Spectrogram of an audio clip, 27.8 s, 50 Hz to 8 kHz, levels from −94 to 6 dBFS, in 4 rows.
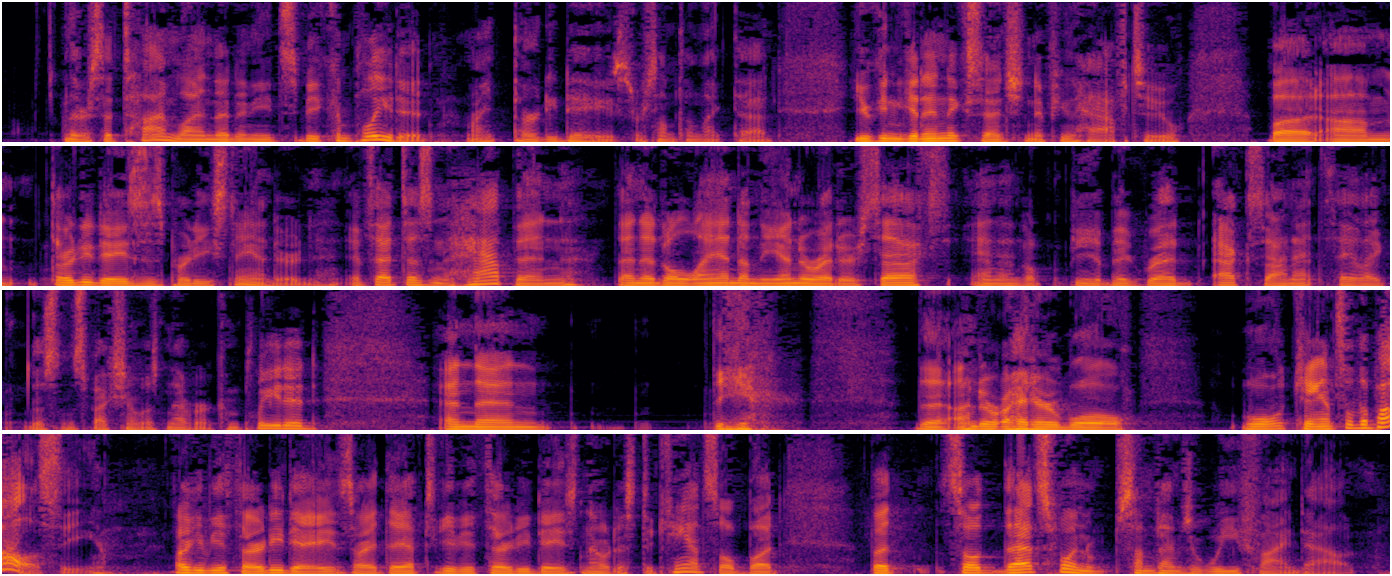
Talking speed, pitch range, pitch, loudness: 205 wpm, 105-135 Hz, 115 Hz, -24 LUFS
